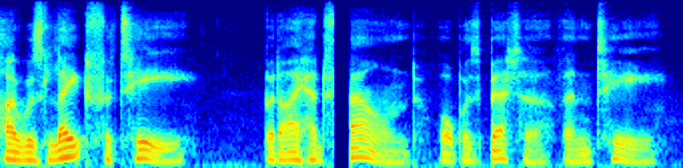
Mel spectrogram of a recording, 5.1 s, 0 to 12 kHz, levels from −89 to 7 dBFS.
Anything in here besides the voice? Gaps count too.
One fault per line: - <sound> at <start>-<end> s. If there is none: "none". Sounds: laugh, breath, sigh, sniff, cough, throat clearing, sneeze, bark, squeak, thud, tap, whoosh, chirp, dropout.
- dropout at 2.5-2.6 s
